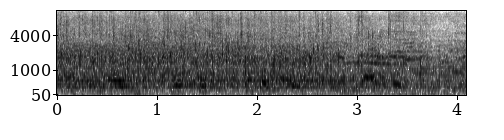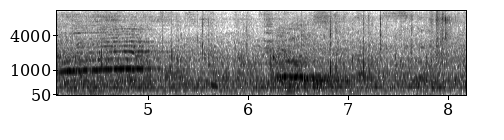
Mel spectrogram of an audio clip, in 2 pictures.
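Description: Crowd of spectators calling out and cheering, many voices overlapping, as runners come in to the finish; it eases off a little after about five seconds.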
